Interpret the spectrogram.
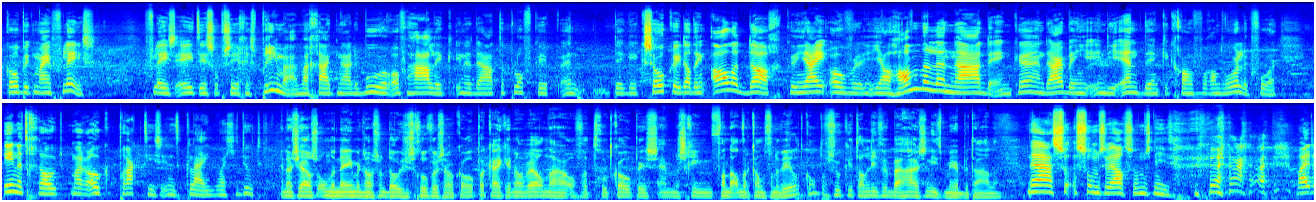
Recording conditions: busy venue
